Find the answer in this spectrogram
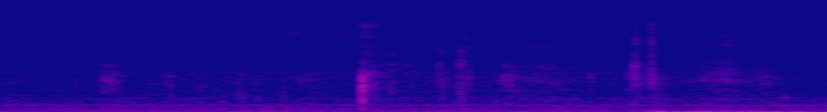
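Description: Near silence: faint room tone with a few soft clicks and light rustling of trading cards being handled, a little louder near the end.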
